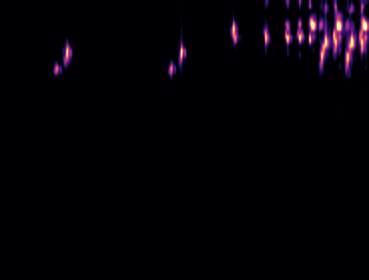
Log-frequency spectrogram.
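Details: Sparse, high European goldfinch chirps that speed into a rapid, tumbling twitter of tinkling notes near the end. Used to tutor goldfinches, with no background noise.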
